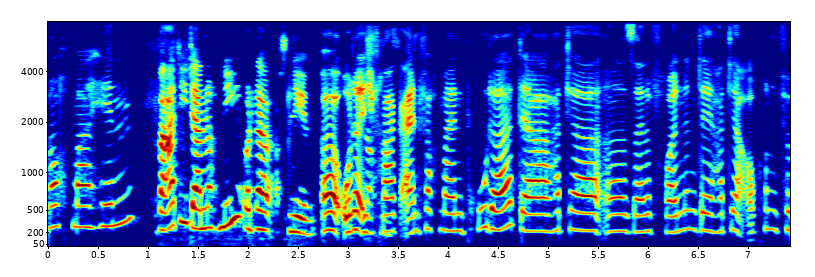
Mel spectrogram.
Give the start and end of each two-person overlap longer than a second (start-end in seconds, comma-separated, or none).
none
